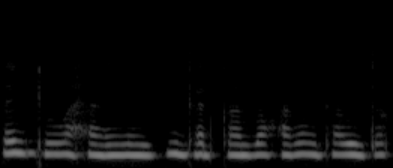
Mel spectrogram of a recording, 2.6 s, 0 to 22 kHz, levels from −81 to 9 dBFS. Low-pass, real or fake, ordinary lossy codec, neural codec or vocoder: 7.2 kHz; fake; none; codec, 16 kHz, 0.5 kbps, FunCodec, trained on LibriTTS, 25 frames a second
